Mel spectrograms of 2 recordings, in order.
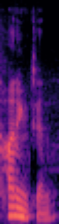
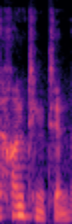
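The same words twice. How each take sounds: First: One T sound is dropped. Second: Both T sounds are clearly pronounced. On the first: This is how locals say it. The speaker calls it right. "no, it's Huntington" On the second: Other people say it this way. The speaker calls it wrong. "People call it Huntington"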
